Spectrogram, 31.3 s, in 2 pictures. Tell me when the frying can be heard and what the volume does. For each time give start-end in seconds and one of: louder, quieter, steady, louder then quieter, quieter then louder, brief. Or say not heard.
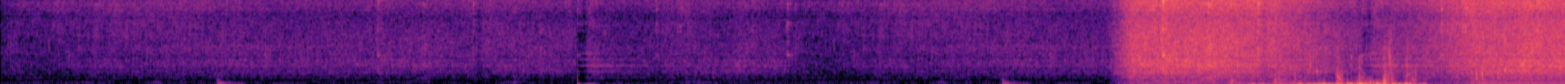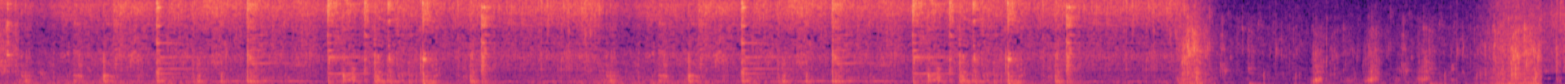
0.0-31.2 louder.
